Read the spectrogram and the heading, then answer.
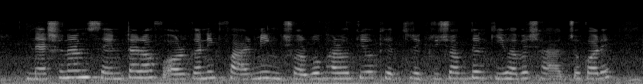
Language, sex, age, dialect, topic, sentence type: Bengali, female, 31-35, Standard Colloquial, agriculture, question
